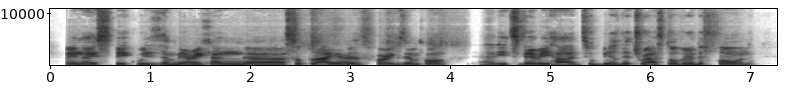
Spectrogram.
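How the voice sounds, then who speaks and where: At a moderate pace, a man with a non-native accent speaks at a medium pitch in a monotone, flat intonation with very even loudness, on a very clean recording with a silent background. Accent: foreign. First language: not English. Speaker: ecommerce seller. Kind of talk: podcast interview. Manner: halting, many fillers.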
